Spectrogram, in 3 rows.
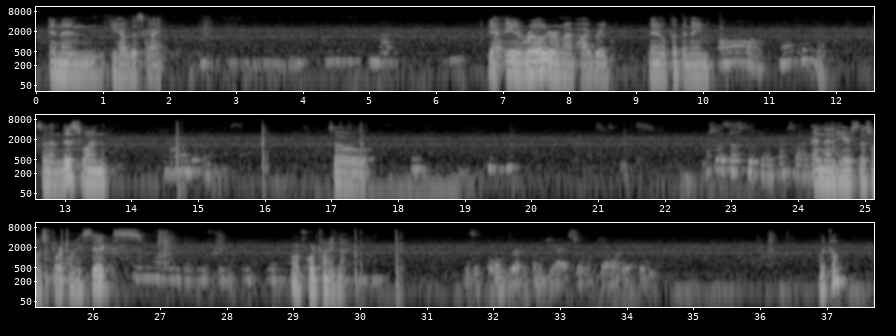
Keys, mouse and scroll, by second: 9.1 Escape, 10.9-11.3 scroll down 2, 12.5 click, 13.4 Escape, 14.6 Return, 15.9 Escape, 16.8-17.8 typing, 19.6 click, 24.4-25.9 typing, 29.8-30.5 typing, 33.0 click, 35.8-37.1 scroll up 4, 37.1-37.7 scroll down 3.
